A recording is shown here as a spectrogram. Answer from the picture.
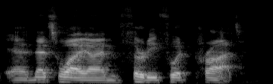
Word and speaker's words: Pracht: Pracht. It's like yacht. Oh, excuse me. Pracht, like kind of silent CH, Pracht? Yeah, Pracht.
